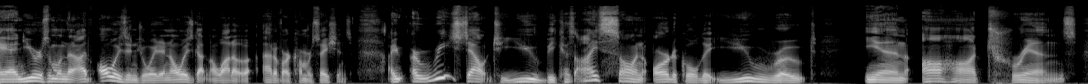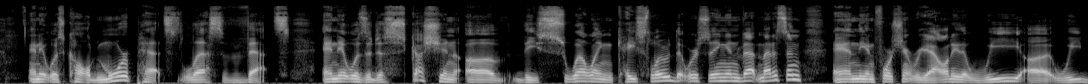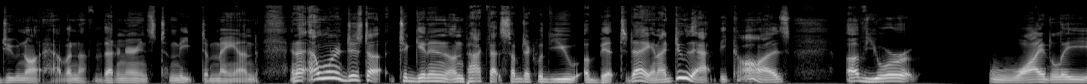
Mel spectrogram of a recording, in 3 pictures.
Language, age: English, 30-49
